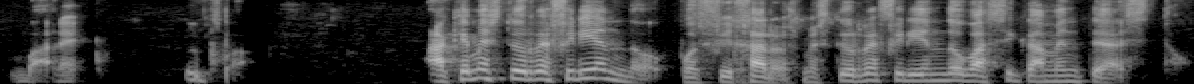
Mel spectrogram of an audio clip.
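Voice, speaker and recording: A man teaching an online class on e-commerce, conversational and animated, constantly checking in with his students. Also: on the high side, normal speed, gravelly. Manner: conversational, peppers speech with "¿vale?"; animated, lively explanations with asides to students. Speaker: e-commerce instructor.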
